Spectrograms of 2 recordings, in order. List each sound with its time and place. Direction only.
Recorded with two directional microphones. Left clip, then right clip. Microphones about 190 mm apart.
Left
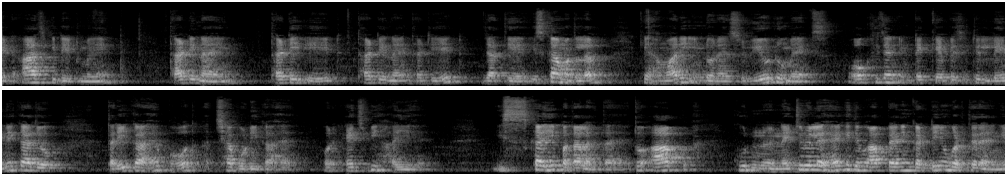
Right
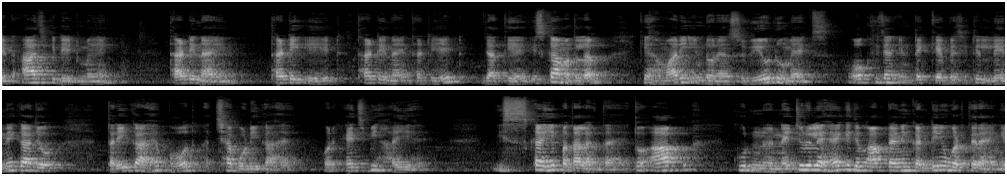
0.2 s a man's voice: 5° left (ahead or behind)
